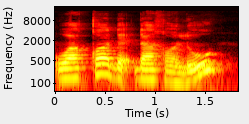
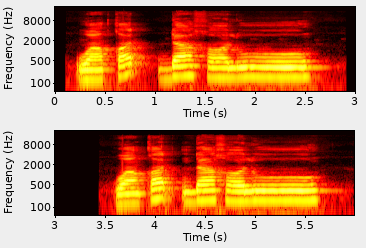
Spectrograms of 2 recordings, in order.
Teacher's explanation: Secara proses membacanya hukumnya adalah idgham kamil. Jadi bunyi da pertama masuk kepada da yang kedua.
